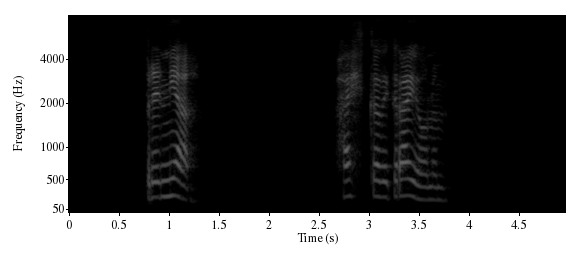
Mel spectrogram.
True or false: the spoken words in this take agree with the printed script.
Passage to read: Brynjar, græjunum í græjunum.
false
